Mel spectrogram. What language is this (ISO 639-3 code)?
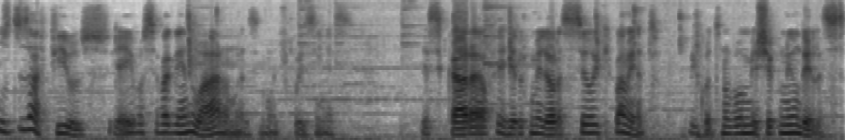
por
